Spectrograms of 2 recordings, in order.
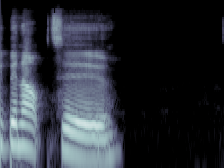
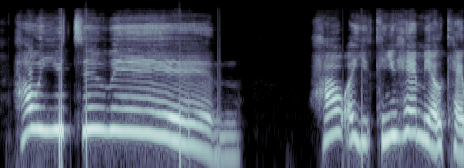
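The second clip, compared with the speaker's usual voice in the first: loud greeting; 8 semitones higher, 3 dB louder than usual. Real, not acted. Greeting her live viewers over the fan, loudly. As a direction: call warmly over the fan noise.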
